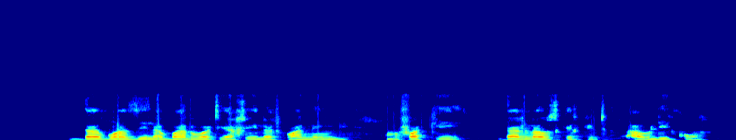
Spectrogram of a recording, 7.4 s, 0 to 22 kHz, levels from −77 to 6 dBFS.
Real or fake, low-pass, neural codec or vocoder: fake; 7.2 kHz; codec, 16 kHz, 6 kbps, DAC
